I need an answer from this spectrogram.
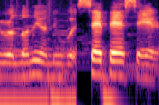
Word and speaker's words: cerveza: learning a new word, sebecer. It's actually pronounced, okay, I'll put it here. It's actually spelled. Another way of pronouncing it is bebeta. So there are different ways of pronouncing the C letter.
